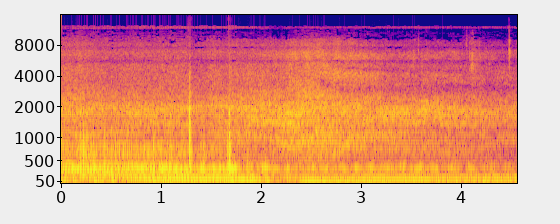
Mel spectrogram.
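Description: Chevy Camaro SS 6.2-litre V8 through a true dual exhaust with an X-pipe, resonator delete and Flowmaster Flow FX mufflers. The revs fall back from a blip at the start, then it idles with a deep, steady rumble. Two light clicks come about a second and a half in.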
